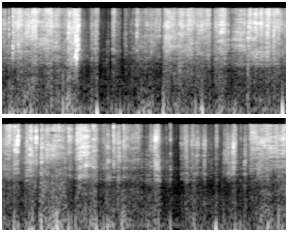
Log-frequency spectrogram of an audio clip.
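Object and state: Styrofoam block.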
